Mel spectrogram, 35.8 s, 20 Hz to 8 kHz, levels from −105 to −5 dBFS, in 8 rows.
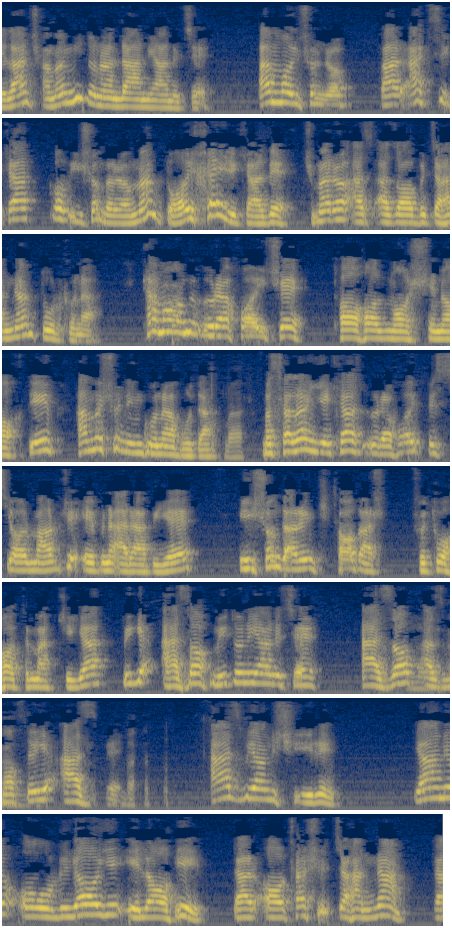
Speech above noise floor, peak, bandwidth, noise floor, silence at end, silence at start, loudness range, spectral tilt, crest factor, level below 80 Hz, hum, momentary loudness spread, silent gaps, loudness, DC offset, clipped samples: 37 dB; -8 dBFS; 7.4 kHz; -61 dBFS; 0 s; 0 s; 4 LU; -8 dB/octave; 16 dB; -62 dBFS; none; 9 LU; none; -24 LUFS; under 0.1%; under 0.1%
